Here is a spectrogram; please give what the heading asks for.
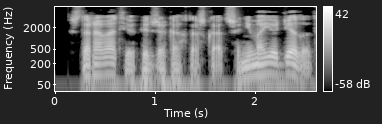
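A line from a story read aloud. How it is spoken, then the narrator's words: Quiet reply. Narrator (Russian): так же тихо ответил Кузьмичев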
